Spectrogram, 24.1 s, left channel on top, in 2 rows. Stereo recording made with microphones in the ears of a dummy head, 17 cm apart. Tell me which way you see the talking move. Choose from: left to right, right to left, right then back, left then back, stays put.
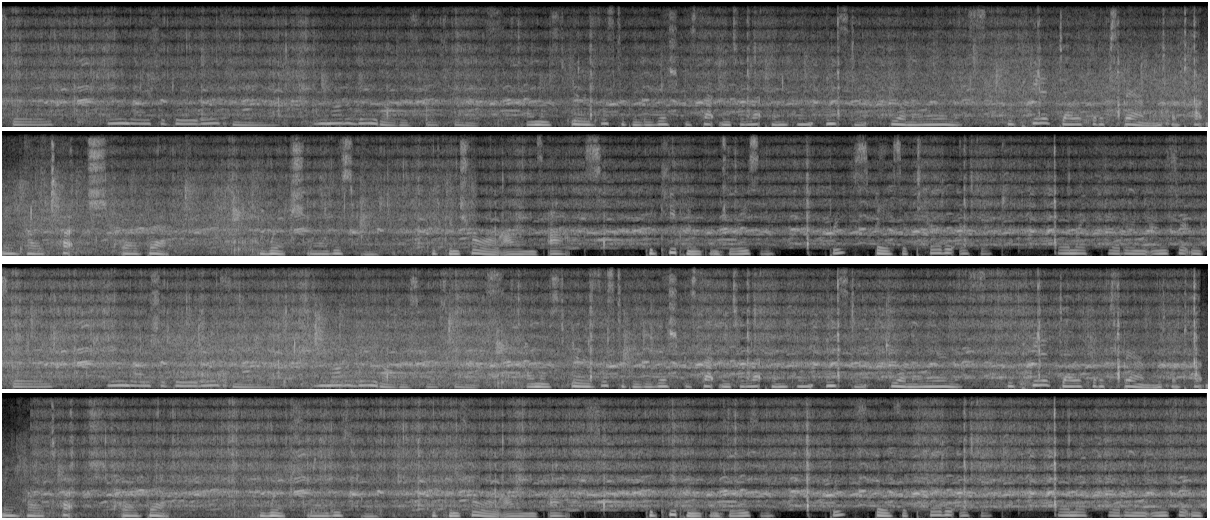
right to left.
